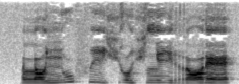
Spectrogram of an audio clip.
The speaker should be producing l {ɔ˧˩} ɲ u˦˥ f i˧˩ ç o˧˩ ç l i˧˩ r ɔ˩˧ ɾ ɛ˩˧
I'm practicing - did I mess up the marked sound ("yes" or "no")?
yes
